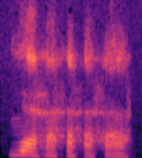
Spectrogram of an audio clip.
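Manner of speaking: slow hammed-up villain laugh; evil cackle. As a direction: cackle like a cartoon baddie. Evil laugh after threat.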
